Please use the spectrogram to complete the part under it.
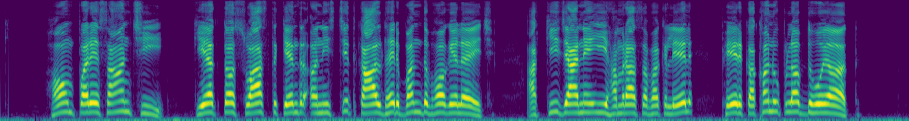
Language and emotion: Maithili, fearful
